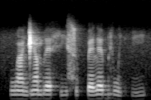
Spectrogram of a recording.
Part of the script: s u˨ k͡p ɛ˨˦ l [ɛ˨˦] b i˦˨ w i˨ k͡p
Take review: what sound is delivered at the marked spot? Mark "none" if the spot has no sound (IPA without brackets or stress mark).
ɛ˦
